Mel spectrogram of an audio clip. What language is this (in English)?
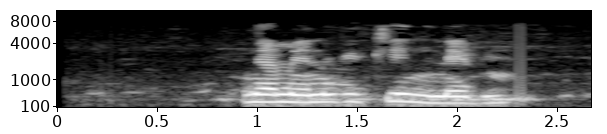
Luo (Kenya and Tanzania)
